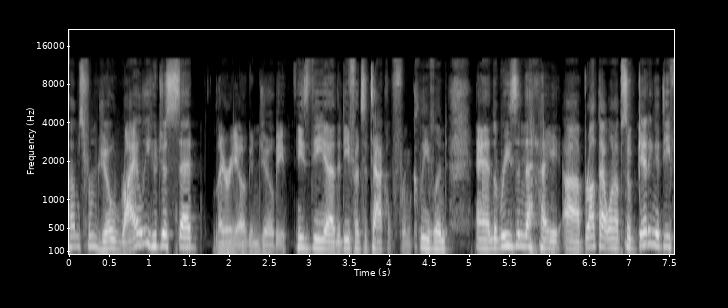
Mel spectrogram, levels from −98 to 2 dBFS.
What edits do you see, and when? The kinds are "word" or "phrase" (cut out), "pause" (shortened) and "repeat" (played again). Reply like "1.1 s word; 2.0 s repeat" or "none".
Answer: none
